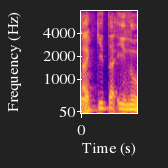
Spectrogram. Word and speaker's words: Akita Inu: Sou dono de um Akita Inu. Inu, né? Agora eu falei certo. Isso. Akita Inu.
